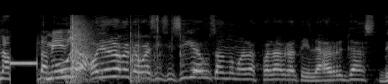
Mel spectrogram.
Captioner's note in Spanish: Bip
